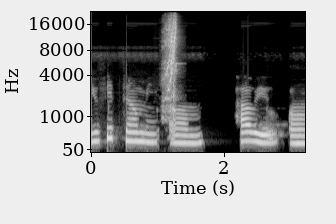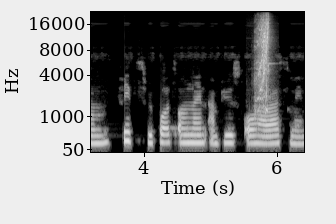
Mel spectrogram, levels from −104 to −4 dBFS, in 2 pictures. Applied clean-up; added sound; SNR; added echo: classical method spectral subtraction.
